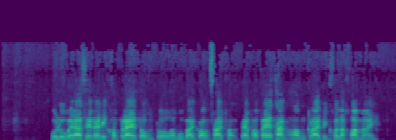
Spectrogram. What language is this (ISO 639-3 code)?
tha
